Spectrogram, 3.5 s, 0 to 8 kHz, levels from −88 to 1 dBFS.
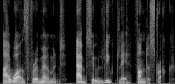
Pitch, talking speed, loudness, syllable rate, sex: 120 Hz, 120 wpm, -25 LUFS, 4.4 syllables/s, female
